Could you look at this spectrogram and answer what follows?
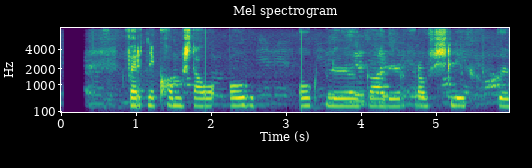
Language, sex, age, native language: Icelandic, male, 11, Icelandic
